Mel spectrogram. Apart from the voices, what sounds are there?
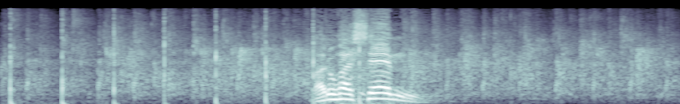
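audience applause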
